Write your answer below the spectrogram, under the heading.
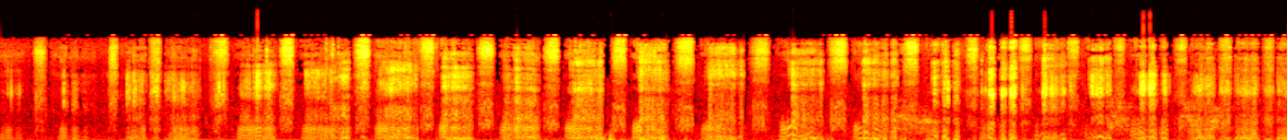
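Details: Infatuated with a brick, a French Bulldog keeps up loud, raspy snorts and throaty grunts in a fast, irregular stream of short bursts.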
